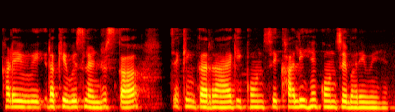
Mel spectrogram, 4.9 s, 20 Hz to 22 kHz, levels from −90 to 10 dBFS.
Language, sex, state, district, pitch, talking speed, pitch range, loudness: Hindi, female, Uttar Pradesh, Jyotiba Phule Nagar, 210 Hz, 255 wpm, 200-220 Hz, -17 LUFS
